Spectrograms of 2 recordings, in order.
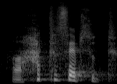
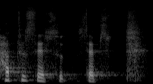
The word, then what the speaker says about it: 하트셉수트: 사진을 띄워주시면 이게 누구냐면 하트셉수트. 한번 따라해볼까요? 하트셉수트. 자, 따라해보세요. 하트셉수트. 네, 발음이 좀 쉽지 않습니다, 한국 사람에게는.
